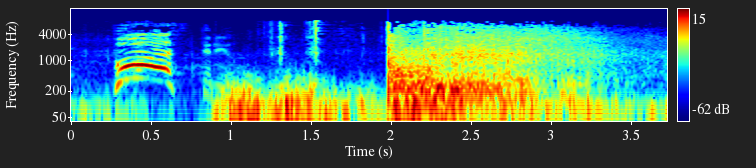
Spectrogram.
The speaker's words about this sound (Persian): میدان نبرد در نزدیکی بخمود گرم است و تانک های اوکراینی به سوی نیروهای روس شلیک می کنند.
